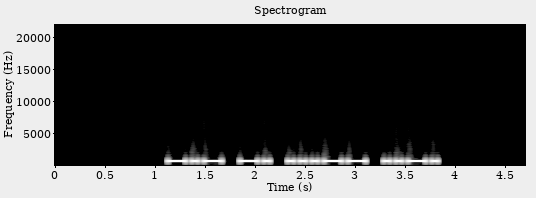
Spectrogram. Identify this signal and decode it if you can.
Morse code, heard as a keyed tone, about 20 wpm, 700 Hz. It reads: KN3F
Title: USA Call Signs - 2x Character Spacing - 20wpm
